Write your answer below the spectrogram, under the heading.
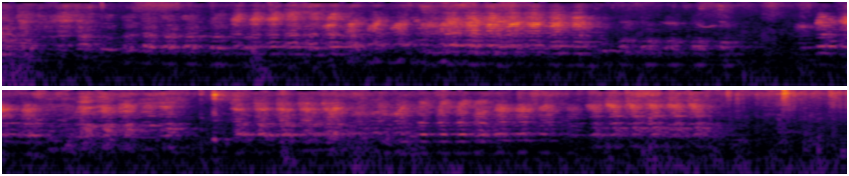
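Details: Young goat kid bleating: a run of wavering, nasal bleats with a quavering tremble, several long cries following one another with only brief gaps, over a faint background hiss.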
